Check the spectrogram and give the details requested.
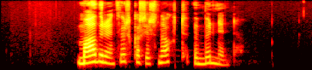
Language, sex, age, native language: Icelandic, female, 40-49, Icelandic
